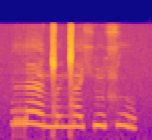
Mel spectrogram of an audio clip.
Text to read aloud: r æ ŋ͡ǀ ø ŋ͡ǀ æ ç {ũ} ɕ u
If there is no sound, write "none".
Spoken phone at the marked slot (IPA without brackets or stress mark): ũ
